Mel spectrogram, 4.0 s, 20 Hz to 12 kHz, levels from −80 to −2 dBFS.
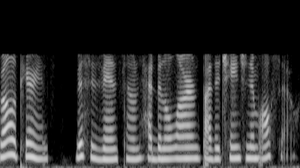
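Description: Bluetooth CVSD headset codec damage runs throughout the speech. A one-bit delta coder tracking the waveform with an adaptive step leaves nothing above 3.8 kHz, consistent with 64 kbps CVSD. Sibilants sound scratchy, loud bright sounds distort where the step lags, and granular hiss persists.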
